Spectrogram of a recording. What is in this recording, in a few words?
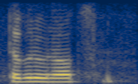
good night, slovak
